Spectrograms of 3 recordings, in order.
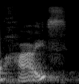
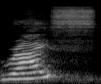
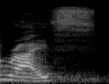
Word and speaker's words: Rice: r e não Rais and rights e é Rice um som de s no final não é um som de ci Nice Não lembra que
